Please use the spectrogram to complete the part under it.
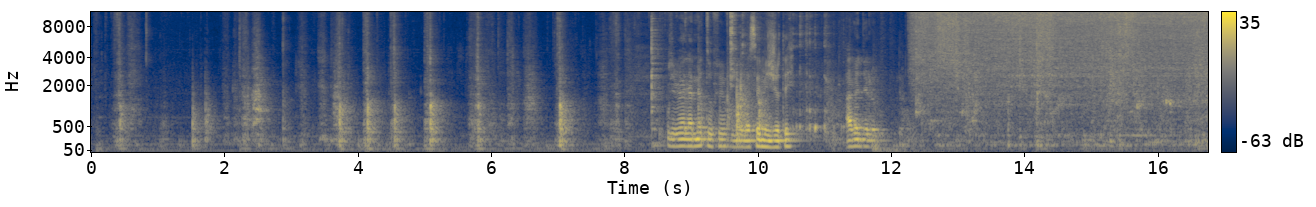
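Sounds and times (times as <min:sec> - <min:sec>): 
knife chopping a tomato on a board: 0:00.2 - 0:08.6
speech: 0:08.7 - 0:12.4.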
